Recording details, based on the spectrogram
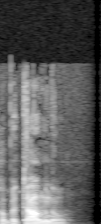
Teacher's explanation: Abdominal has four syllables and the stress is at the second one.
